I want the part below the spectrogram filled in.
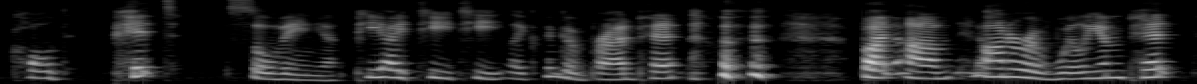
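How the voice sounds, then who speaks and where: A woman hosts her own history podcast in a loose, chatty way, wandering into self-deprecating asides. Her voice sits a bit high and is going hoarse. The recording sounds dull and lo-fi. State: losing her voice. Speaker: podcast host.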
